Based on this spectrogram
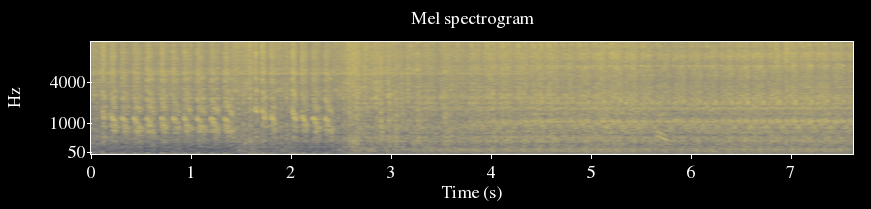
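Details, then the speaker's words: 1998-2002 Dodge Cummins after a new VP44 injection pump install and fuel bleeding: cranking chugs about two seconds, then the diesel catches and settles into a steady clatter with a mild chop. Normal first start. "Completely normal way for the truck to run when it first starts. It's going to have a little bit of a chop to it."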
